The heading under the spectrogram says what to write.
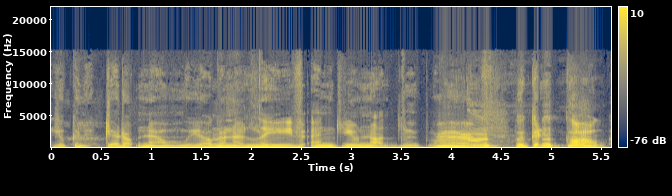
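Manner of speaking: low, tight talk through clenched teeth; through gritted teeth. Retold or imitated. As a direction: hiss the words through your teeth. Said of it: "doing the talk through my teeth".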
